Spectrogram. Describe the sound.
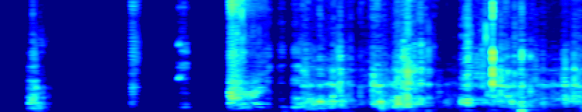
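Crunchy chewing of an apple-flavoured snack: three short, separate crunches, then steady, dense crunching and munching, all fairly faint.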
